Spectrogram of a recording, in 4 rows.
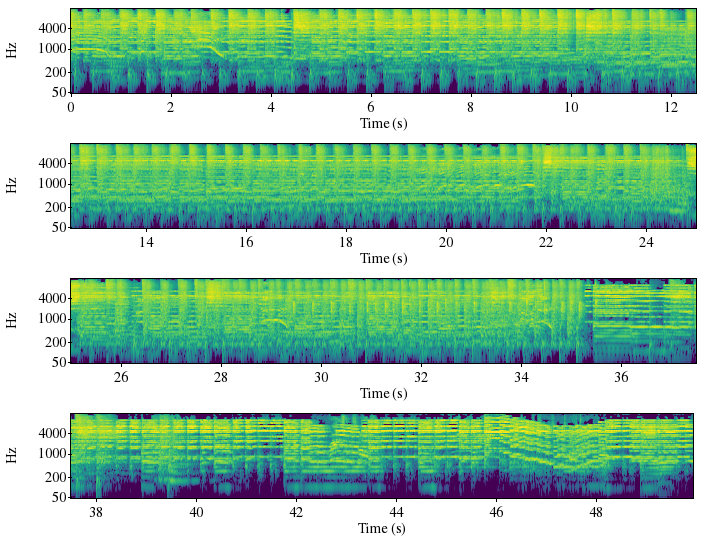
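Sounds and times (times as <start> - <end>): steady drum beat: 0.0 - 35.6, 36.4 - 39.9
electronic keyboard music: 0.0 - 49.9.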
